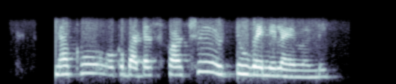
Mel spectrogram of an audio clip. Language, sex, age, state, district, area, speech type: Telugu, female, 18-30, Telangana, Jagtial, urban, conversation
